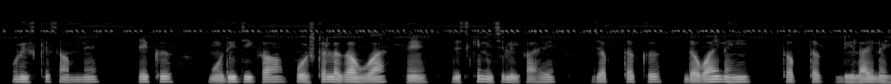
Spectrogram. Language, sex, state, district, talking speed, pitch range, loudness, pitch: Hindi, male, Goa, North and South Goa, 155 wpm, 110-120 Hz, -29 LUFS, 110 Hz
